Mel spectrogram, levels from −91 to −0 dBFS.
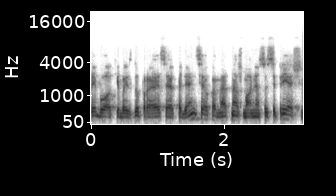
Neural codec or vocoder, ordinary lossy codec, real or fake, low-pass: none; Opus, 32 kbps; real; 7.2 kHz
